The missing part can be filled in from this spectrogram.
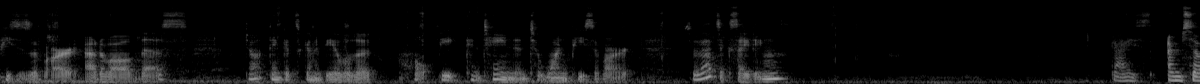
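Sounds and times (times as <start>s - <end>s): scissors cutting paper: 0.0s - 8.6s.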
